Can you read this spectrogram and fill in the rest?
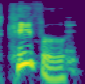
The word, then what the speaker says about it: Kiefer: I always want to say Keith or Sutherland, but it's Kiefer Sutherland.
